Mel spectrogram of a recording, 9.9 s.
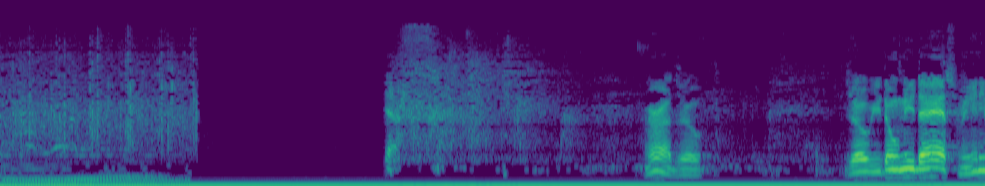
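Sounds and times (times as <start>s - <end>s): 
church congregation clapping during worship: 0.0s - 2.0s
speech: 3.9s - 4.2s, 6.4s - 7.2s, 8.4s - 9.8s.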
